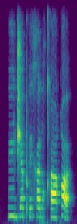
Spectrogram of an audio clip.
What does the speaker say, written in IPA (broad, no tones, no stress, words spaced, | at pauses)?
ẽd͡ʒæ pʼexarqʰæqa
